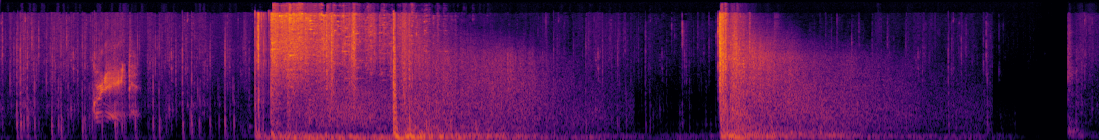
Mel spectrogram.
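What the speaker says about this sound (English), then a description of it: "Grenade." Two heavy grenade blasts in a video game, the first big boom followed by a long rumbling decay, a second sharp explosion a few seconds later, with faint clicks and a brief voice beforehand.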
